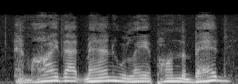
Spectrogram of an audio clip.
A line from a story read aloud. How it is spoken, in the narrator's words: he cried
